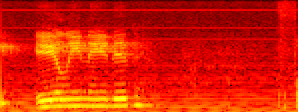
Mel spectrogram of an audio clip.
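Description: A man's voice holds one drawn-out sound for under a second through the microphone, and then only a steady electrical mains hum from the sound system remains.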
